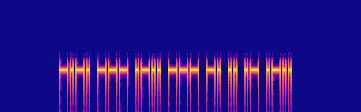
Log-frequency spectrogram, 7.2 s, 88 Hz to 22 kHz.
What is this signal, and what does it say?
Morse code, heard as a keyed tone, about 22 wpm, 700 Hz. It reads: COLONIAL
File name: practice / 22wpm / Eight Letter Words - 22wpm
